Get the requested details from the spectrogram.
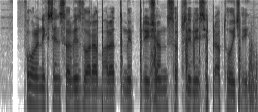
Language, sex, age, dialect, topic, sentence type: Magahi, male, 25-30, Western, banking, statement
